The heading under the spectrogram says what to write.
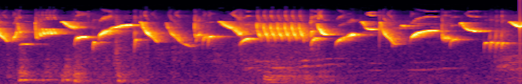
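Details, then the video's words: Canary singing energetic cascades of falling and rising whistles, with a rattling trill in the middle and a faint low murmur underneath at times. "Kicau Burung Kenari"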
